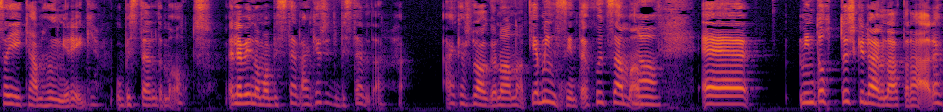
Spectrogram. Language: Swedish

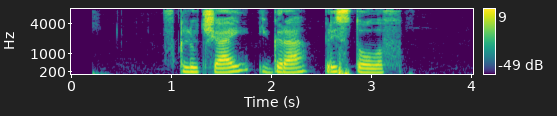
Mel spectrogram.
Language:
Russian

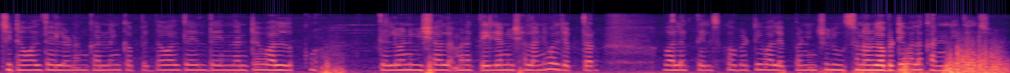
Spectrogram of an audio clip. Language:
Telugu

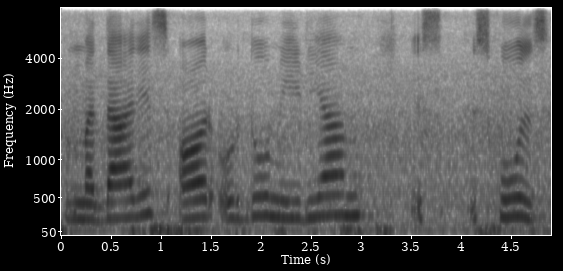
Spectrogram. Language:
Urdu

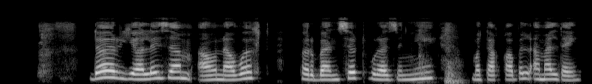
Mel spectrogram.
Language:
Pashto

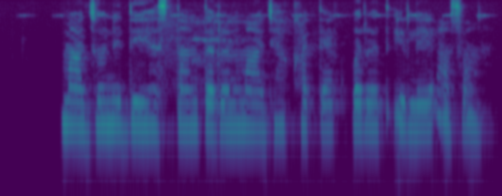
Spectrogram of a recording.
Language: Marathi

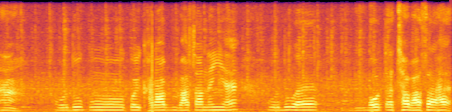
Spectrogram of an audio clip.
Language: Urdu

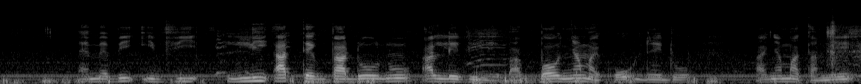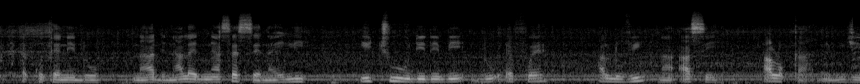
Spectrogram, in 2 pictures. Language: Ikposo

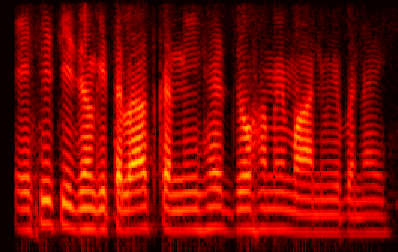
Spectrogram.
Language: Hindi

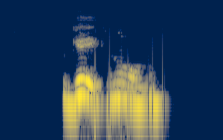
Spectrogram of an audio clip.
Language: Laz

